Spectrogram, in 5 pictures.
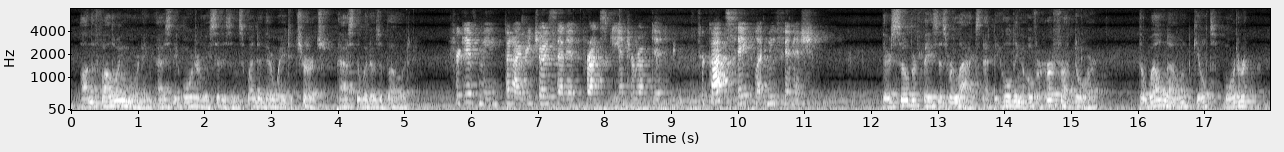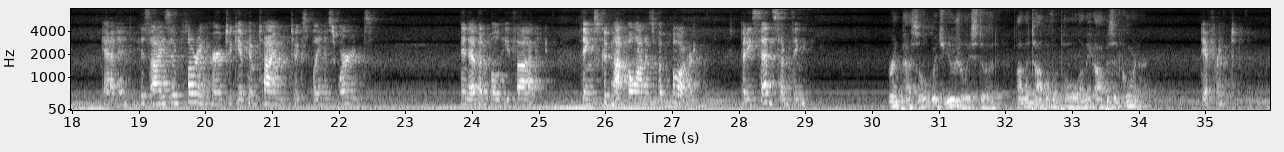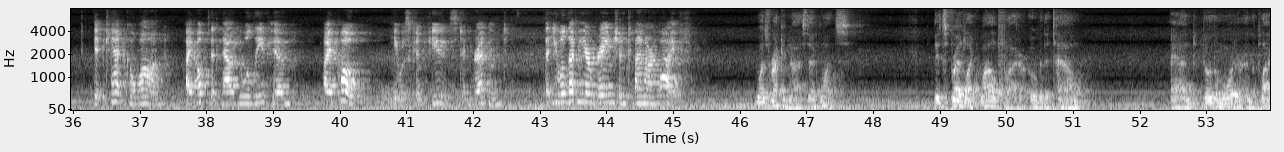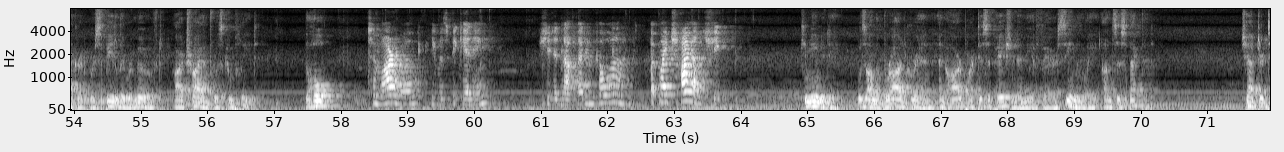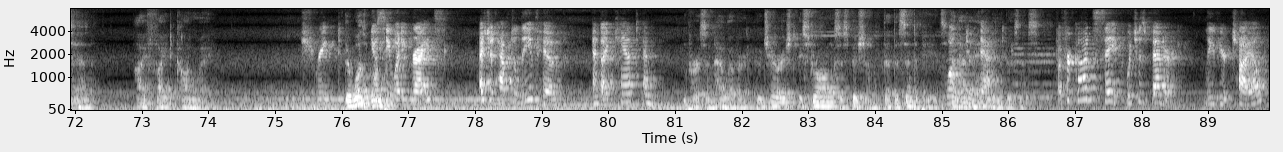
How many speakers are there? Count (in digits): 2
